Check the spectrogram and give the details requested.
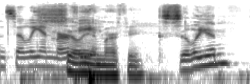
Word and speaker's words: Cillian: Cillian. It's I don't know I how thought you it was pronounce Killian. it. It's Irish, right? Or something. If it's Irish, it's probably Killian. I think it's Killian.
